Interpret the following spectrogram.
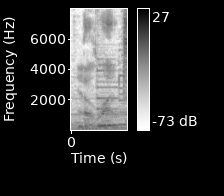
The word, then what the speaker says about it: Marut: Actually, his name was Marut. That's how you say it. Marut. m a r u t a root like ma your root.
